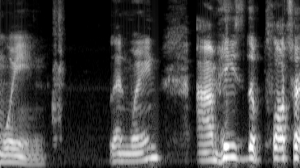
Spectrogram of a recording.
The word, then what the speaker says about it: Wein: And but Len Wein, is it pronounced Wein? Yeah, I'm pretty sure it's Len Wein.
